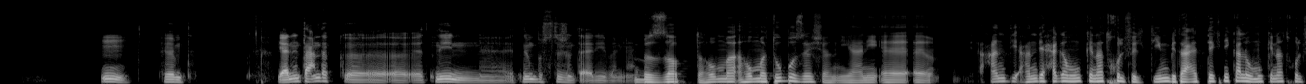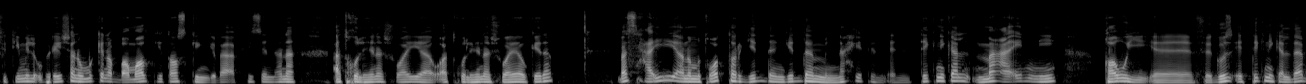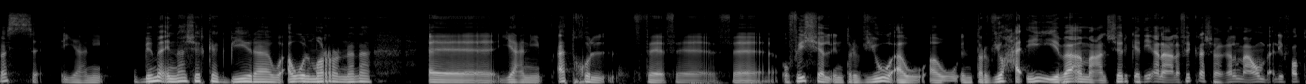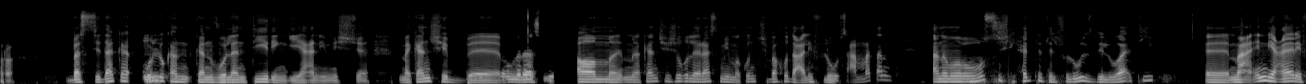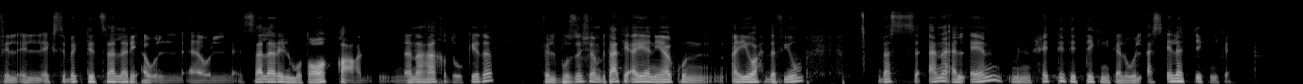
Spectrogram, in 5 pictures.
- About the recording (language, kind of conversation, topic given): Arabic, advice, ازاي أتفاوض على عرض شغل جديد؟
- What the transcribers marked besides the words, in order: in English: "position"; in English: "two position"; in English: "الteam"; in English: "الtechnical"; in English: "team الoperation"; in English: "multi-tasking"; in English: "الtechnical"; in English: "الtechnical"; in English: "official interview"; in English: "interview"; in English: "volunteering"; tapping; in English: "الexpected salary"; in English: "الsalary"; in English: "الposition"; tsk; in English: "الtechnical"; in English: "الtechnical"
